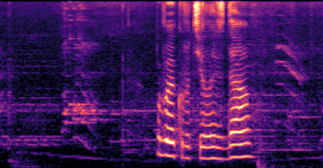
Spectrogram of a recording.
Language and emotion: Russian, neutral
